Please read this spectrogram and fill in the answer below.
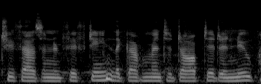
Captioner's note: speaking French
